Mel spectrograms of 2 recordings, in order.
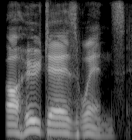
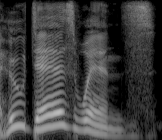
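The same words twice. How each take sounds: First: Said in the usual way. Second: Slow, grand, higher announcer read; dramatic game show announcer. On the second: Shown as a demonstration. Streamer mocking the SAS motto, slow announcer voice. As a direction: savor each word like a show title. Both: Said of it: "It sounds like that".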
